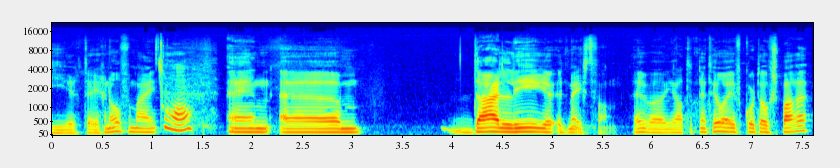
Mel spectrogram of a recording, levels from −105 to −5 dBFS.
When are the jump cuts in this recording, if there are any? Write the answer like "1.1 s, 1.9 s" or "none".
none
